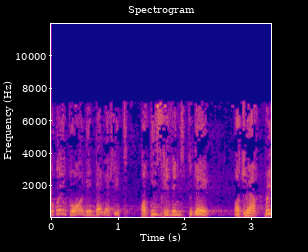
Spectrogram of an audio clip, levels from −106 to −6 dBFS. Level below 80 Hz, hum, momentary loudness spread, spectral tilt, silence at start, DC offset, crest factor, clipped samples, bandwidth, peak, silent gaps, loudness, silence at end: -68 dBFS; none; 8 LU; -5.5 dB/octave; 0 s; under 0.1%; 18 dB; under 0.1%; 7.2 kHz; -18 dBFS; none; -36 LUFS; 0 s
